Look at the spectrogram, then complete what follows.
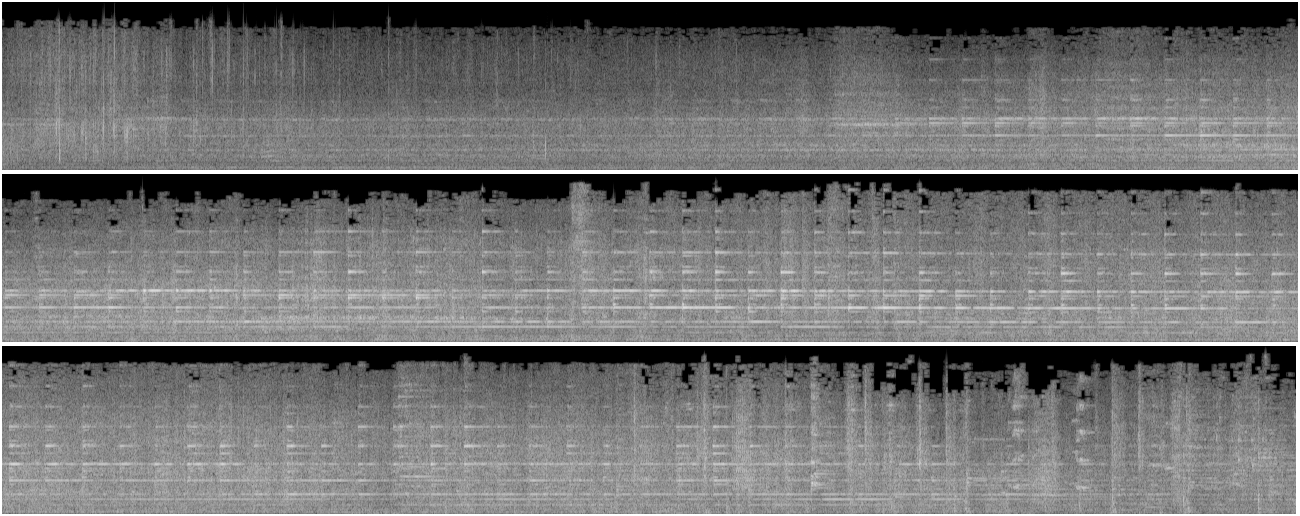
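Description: Diesel locomotive and passenger train approaching and rolling slowly past at close range: engine rumble, growing louder from about eight seconds in. A steady high squeal from the wheels is heard over the rumble for most of its passing.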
